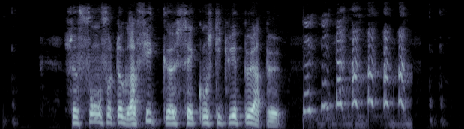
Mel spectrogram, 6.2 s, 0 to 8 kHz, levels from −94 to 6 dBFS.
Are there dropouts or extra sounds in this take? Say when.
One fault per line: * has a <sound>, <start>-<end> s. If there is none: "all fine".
* has a laugh, 4.0-5.5 s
